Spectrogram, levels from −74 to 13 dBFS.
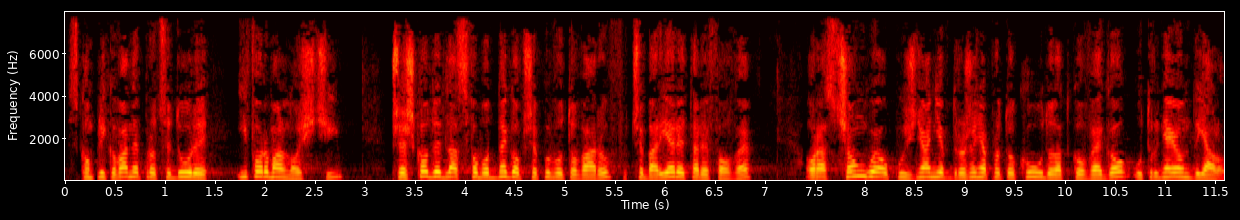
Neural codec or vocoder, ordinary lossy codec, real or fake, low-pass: none; none; real; none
